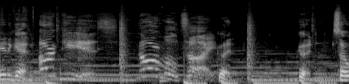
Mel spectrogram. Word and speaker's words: Arceus: This is the trailer for the Arceus and the Jewel of Life Pokemon movie, and the narrator pronounces it as Arceus Awakens.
